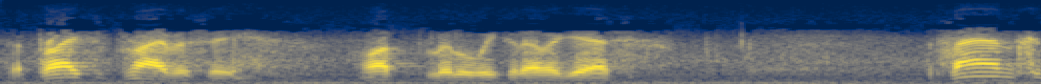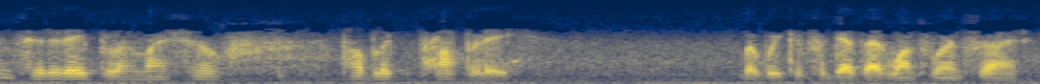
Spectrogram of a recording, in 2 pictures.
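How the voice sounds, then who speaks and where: A man acts out a famous, secretive husband in an old radio play, suave but controlling. His low voice is clipped and commanding, coming through a tinny broadcast. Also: normal speed, long pauses, natural voice. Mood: guarded. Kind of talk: 1970s radio drama acting. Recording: noisy, narrow-band old radio broadcast.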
